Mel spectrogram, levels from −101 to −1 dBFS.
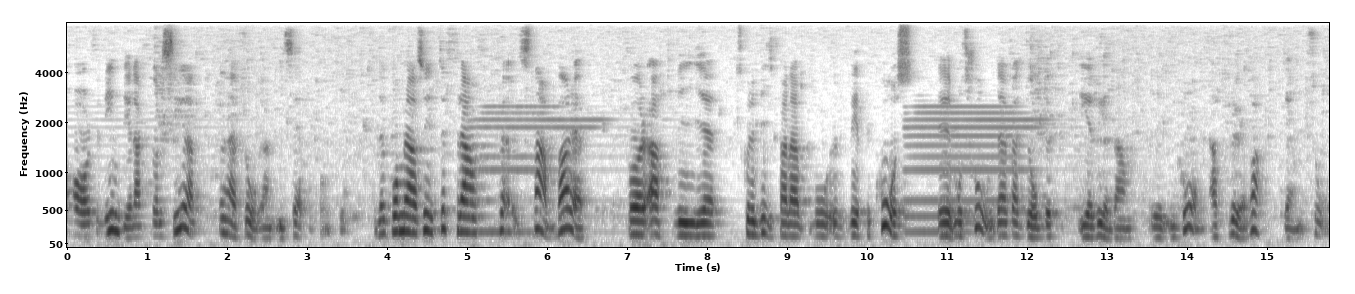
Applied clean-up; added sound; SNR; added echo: classical method log-MMSE.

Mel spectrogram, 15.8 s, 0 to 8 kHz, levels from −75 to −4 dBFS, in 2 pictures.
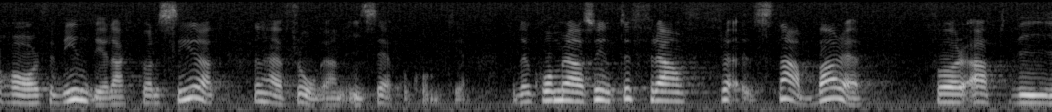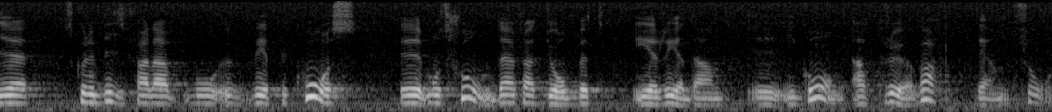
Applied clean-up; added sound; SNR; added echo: none; none; none; none.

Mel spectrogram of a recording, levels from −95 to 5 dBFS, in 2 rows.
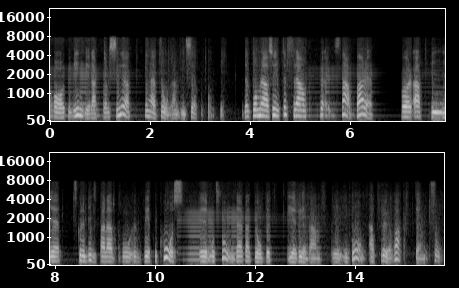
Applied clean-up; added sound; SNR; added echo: neural mask model RNNoise.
